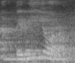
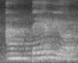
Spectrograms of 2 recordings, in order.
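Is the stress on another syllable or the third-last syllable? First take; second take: another; third-last. First: The stress is not on the third-last syllable. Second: The stress is on the third-last syllable. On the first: The speaker calls it wrong. "Bukan anterior" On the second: The speaker calls it right. "penekanan tiga suku kata dari terakhir"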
